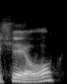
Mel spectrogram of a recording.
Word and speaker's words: Sheol: I I I generally say Sheol, and I try and recognize the W that would be in part of the the sounding behind the O.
